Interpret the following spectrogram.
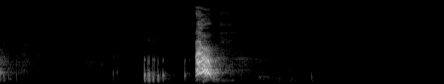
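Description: A dog barking: one loud, short bark about two seconds in, with softer sounds just before it.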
